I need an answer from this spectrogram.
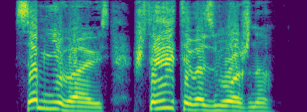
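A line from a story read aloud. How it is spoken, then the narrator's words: Tired, yawning. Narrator (Russian): зевнув, устало ответил Раевский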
